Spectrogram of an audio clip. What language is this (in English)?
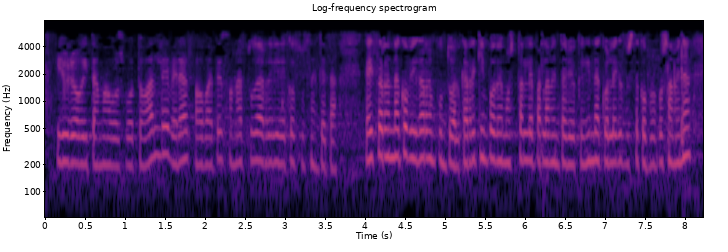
Basque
